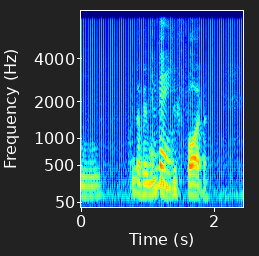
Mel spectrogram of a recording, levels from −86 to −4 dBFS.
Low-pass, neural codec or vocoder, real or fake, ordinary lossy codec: 7.2 kHz; none; real; none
